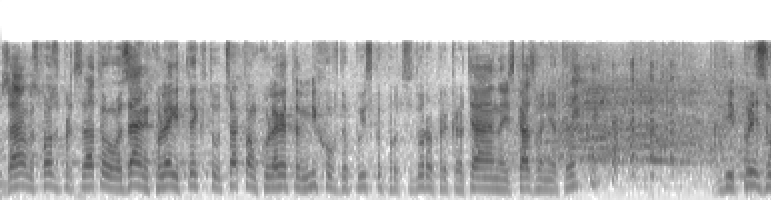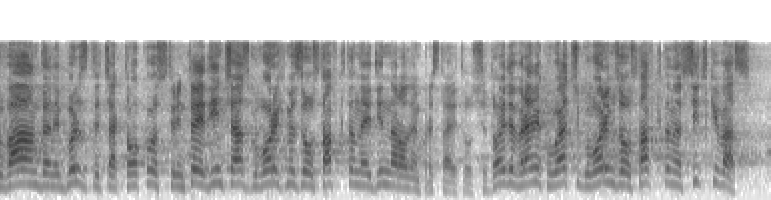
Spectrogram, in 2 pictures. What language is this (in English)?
Bulgarian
